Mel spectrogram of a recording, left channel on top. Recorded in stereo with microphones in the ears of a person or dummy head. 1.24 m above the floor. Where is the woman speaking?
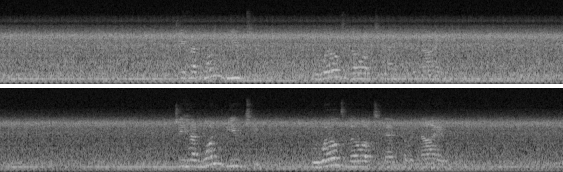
25° right (ahead or behind), 3.5 m; by 4.6 s 55° right (ahead or behind), 1.9 m.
